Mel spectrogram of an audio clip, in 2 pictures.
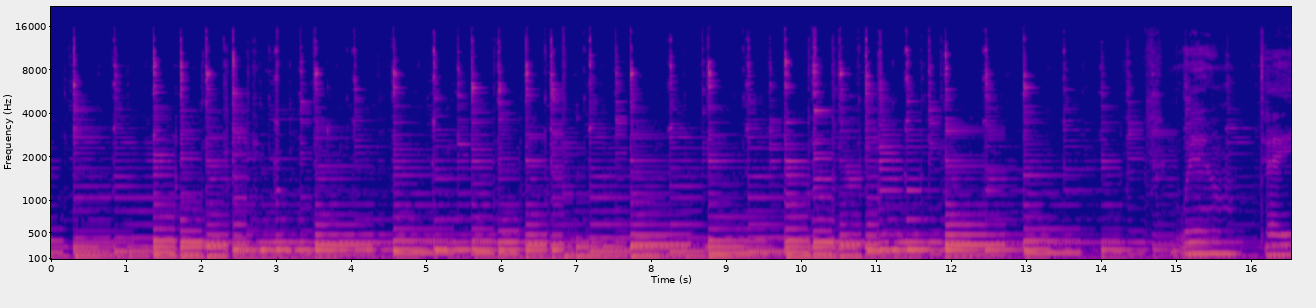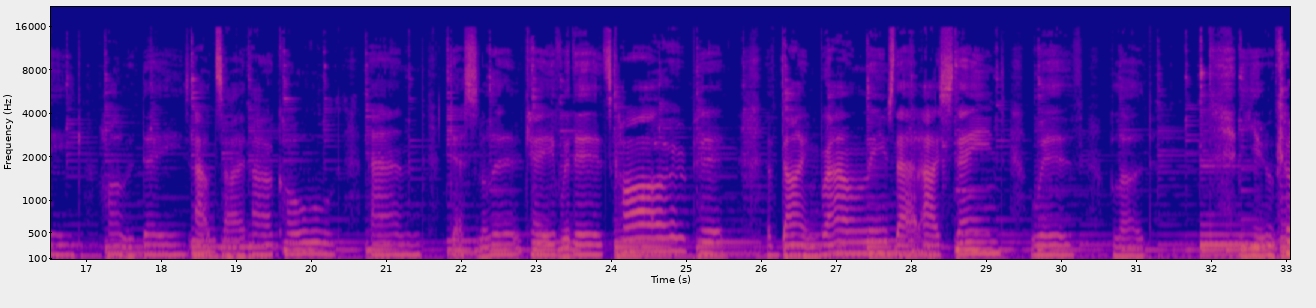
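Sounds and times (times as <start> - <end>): acoustic guitar picking and strumming: 0.0 - 33.0.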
